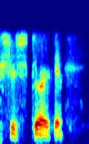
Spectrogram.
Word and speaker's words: Shesterkin: Igor Shesterkin? Is that the way you pronounce it? Shesterkin? – You nailed it. Igor Shesterkin.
